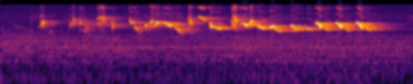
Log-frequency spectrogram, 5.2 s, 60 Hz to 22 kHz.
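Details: Eurasian blackcap (Sylvia atricapilla) singing in the morning at Senigallia, 25 June 2016: a quick, chattering warble of high notes growing louder and breaking into clear, fluty, falling phrases, over a faint low hum.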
